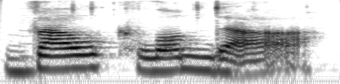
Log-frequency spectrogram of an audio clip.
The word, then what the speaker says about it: Val Klondar: it's spelled Val Klondar.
